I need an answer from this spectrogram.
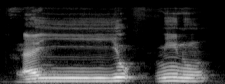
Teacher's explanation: ayyukminu itu ditahan sedikit dua harakat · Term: idgham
